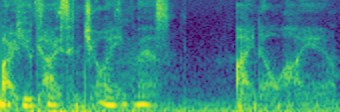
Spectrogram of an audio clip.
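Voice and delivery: breathy close-mic ASMR whisper; teasing the podcast listeners in an ASMR whisper. Pretend. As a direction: whisper right into the listener's ear holes, ASMR style. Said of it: "It's almost like A S M R".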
